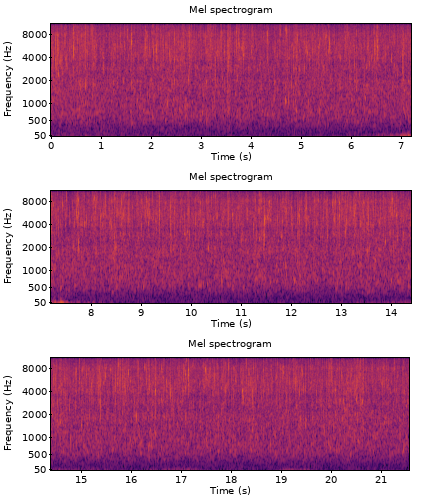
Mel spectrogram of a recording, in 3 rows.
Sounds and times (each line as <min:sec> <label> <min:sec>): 0:00.0 slow water 0:21.5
